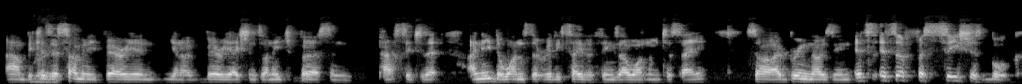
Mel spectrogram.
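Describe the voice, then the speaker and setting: A man's voice: medium pitch, steady tone, fairly quick, a bit bright, muffled recording. A man talking casually on a podcast, sarcastic and rambling, with frequent ums. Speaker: podcast guest.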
